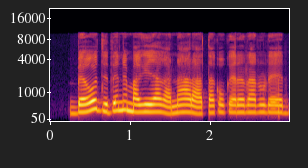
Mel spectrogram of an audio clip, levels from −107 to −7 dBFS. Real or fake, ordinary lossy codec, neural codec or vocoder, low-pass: real; MP3, 96 kbps; none; 9.9 kHz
